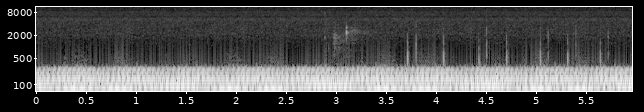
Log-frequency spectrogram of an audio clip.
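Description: Footsteps tap steadily along a hard floor.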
